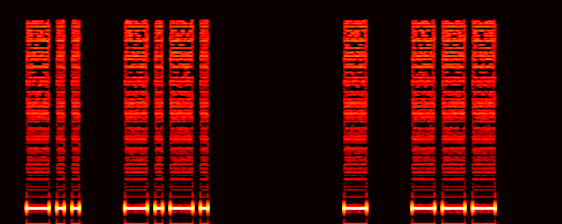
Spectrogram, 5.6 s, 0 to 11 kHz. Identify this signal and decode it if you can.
Morse code, heard as a keyed tone, about 16 wpm, spaced as for 11 wpm, 800 Hz. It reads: DC TO
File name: Technical Subjects / Technical Subjects-mp3s / Sw Pwr Sup @10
